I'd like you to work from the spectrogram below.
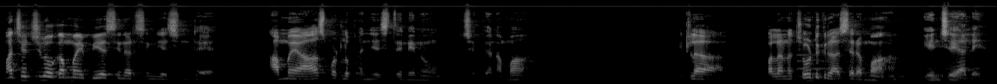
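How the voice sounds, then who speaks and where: A man preaching a testimony at a revival meeting, moving from hushed whispers to loud, impassioned calls. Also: medium pitch, fairly quick, pauses often. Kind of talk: sermon testimony. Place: church revival meeting, over speakers.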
